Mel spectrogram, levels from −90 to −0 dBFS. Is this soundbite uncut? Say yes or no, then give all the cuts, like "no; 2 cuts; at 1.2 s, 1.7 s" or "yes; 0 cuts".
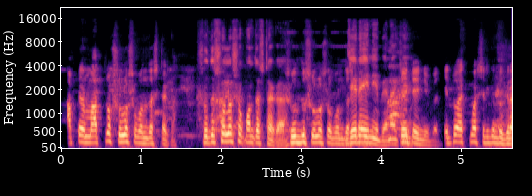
no; 1 cut; at 4.7 s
